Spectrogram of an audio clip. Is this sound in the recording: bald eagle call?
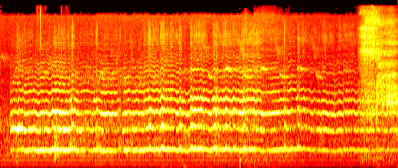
no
